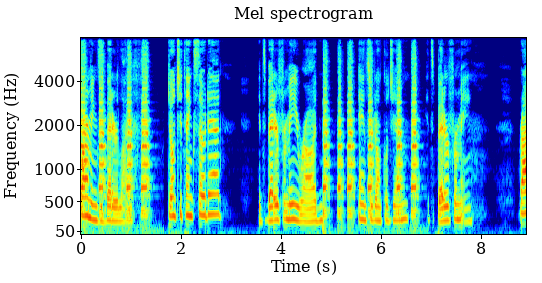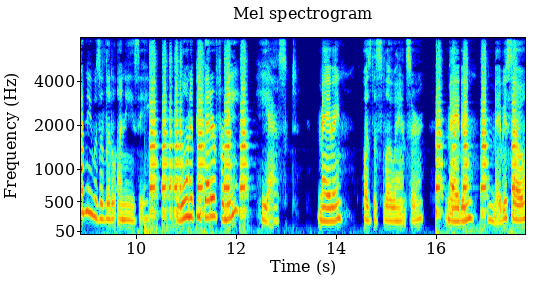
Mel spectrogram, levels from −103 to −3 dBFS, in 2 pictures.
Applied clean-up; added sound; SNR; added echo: none; Vehicle horn, car horn, honking; 4 dB; none.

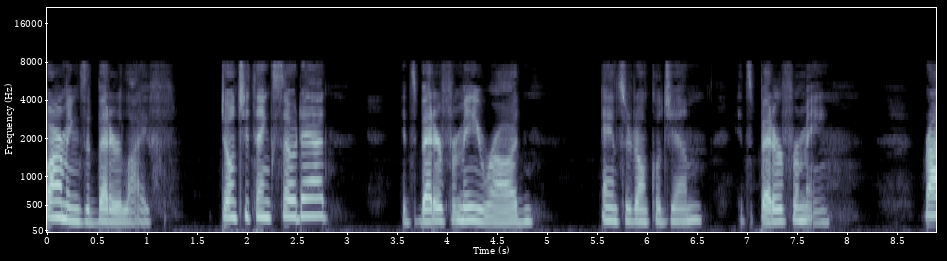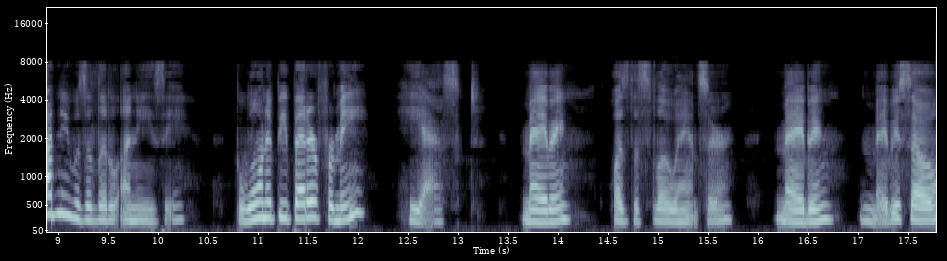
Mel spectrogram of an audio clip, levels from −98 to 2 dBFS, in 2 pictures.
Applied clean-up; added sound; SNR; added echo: none; none; none; none.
